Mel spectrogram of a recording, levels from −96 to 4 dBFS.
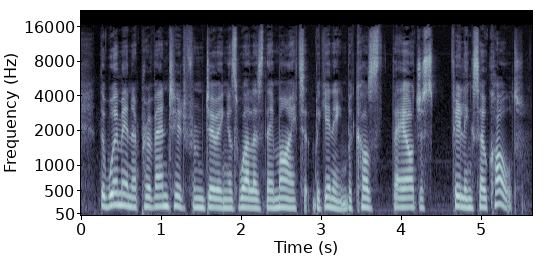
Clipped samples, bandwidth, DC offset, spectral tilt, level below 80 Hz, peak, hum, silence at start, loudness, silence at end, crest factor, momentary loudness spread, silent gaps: under 0.1%; 16.5 kHz; under 0.1%; -4 dB/octave; -56 dBFS; -4 dBFS; none; 0 s; -20 LUFS; 0.15 s; 16 dB; 4 LU; none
